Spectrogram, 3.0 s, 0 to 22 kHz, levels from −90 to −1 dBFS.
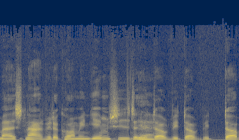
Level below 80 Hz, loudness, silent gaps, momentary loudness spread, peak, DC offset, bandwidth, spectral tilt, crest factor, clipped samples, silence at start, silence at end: -54 dBFS; -23 LUFS; none; 5 LU; -6 dBFS; 0.7%; 18 kHz; -4.5 dB/octave; 18 dB; under 0.1%; 0 s; 0 s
